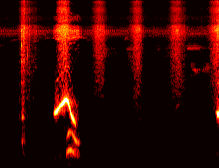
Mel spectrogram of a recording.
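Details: Single loud arched whistle with lower trailing notes from a common hill myna, part of a morning recording for training captive mynas, followed by faint soft sounds.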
